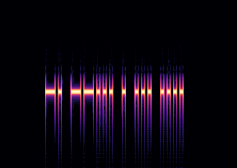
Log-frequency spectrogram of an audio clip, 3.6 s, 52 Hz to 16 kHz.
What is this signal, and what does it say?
Morse code, heard as a keyed tone, about 32 wpm, 700 Hz. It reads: N7ESH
